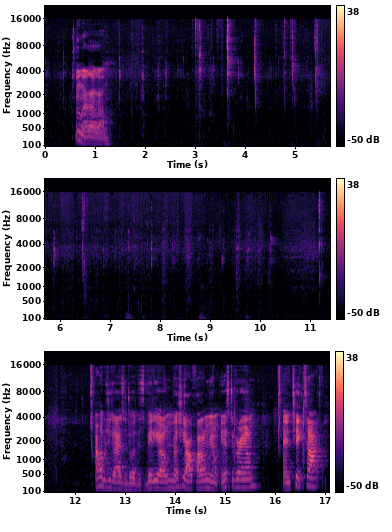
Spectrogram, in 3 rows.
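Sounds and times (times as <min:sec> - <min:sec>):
chewing and mouth clicks: 0:01.4 - 0:10.4.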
